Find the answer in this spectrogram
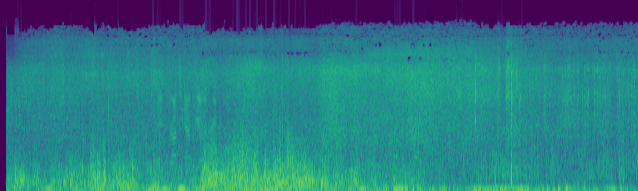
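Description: Wind buffeting the microphone of a GoPro action camera while skiing downhill, mixed with skis scraping over groomed snow; the rumble swells about four seconds in and eases after six or seven seconds.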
